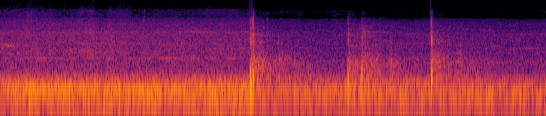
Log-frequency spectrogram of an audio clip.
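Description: A steady low rumble that fades about halfway in, then four sharp, short pops like firecrackers going off.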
